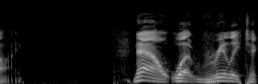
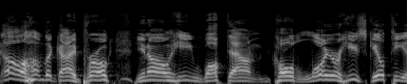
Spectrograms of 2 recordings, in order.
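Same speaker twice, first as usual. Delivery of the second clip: higher, louder, laughing mockery of gloating cops; mocking troopers; 8 semitones higher, 6 dB louder than usual. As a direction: gloat like a cop who thinks he cracked it.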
